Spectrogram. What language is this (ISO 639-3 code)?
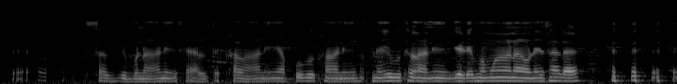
doi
